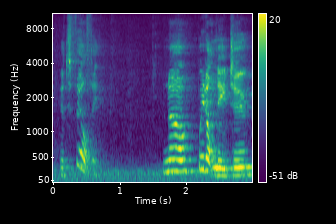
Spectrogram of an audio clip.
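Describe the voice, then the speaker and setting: A man at a moderate pace, with very wide pitch swings and audible room echo. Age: 60s. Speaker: member of the public giving comment. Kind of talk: public comment at a board meeting. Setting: public board meeting room. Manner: halting, with repeated words.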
